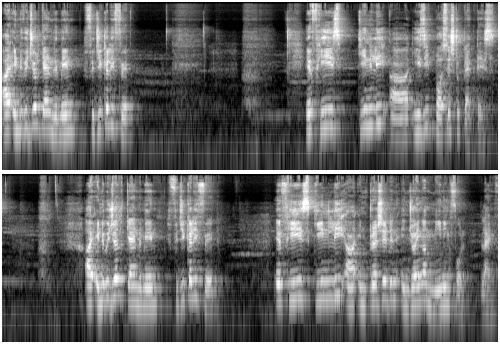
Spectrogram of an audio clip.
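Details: Man who stammers reading an English passage aloud as his daily stammering-overcoming practice; stuttering.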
